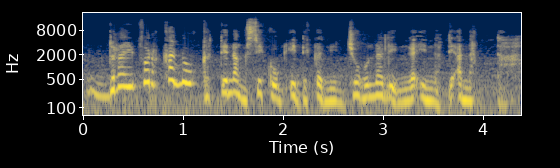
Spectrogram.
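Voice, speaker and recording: A woman's voice: fairly low pitch, wildly swooping pitch, brisk, darkish tone, soft background music. A woman with a Filipino accent playing a watchful, plotting confidant in a radio drama. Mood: insistent.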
